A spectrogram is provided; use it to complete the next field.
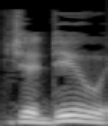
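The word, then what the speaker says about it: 基督: The two characters now pronounced Jidu in Mandarin Chinese were originally used phonetically to represent the name of Christ.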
